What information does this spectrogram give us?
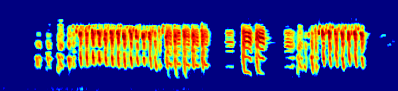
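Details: Zebra finch (Taeniopygia guttata) call: rapid runs of nasal, buzzy little notes, like a toy trumpet tooting.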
